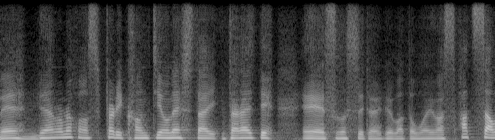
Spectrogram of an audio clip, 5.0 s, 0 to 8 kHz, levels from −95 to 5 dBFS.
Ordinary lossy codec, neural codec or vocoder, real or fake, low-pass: none; codec, 16 kHz, 0.5 kbps, FunCodec, trained on Chinese and English, 25 frames a second; fake; none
